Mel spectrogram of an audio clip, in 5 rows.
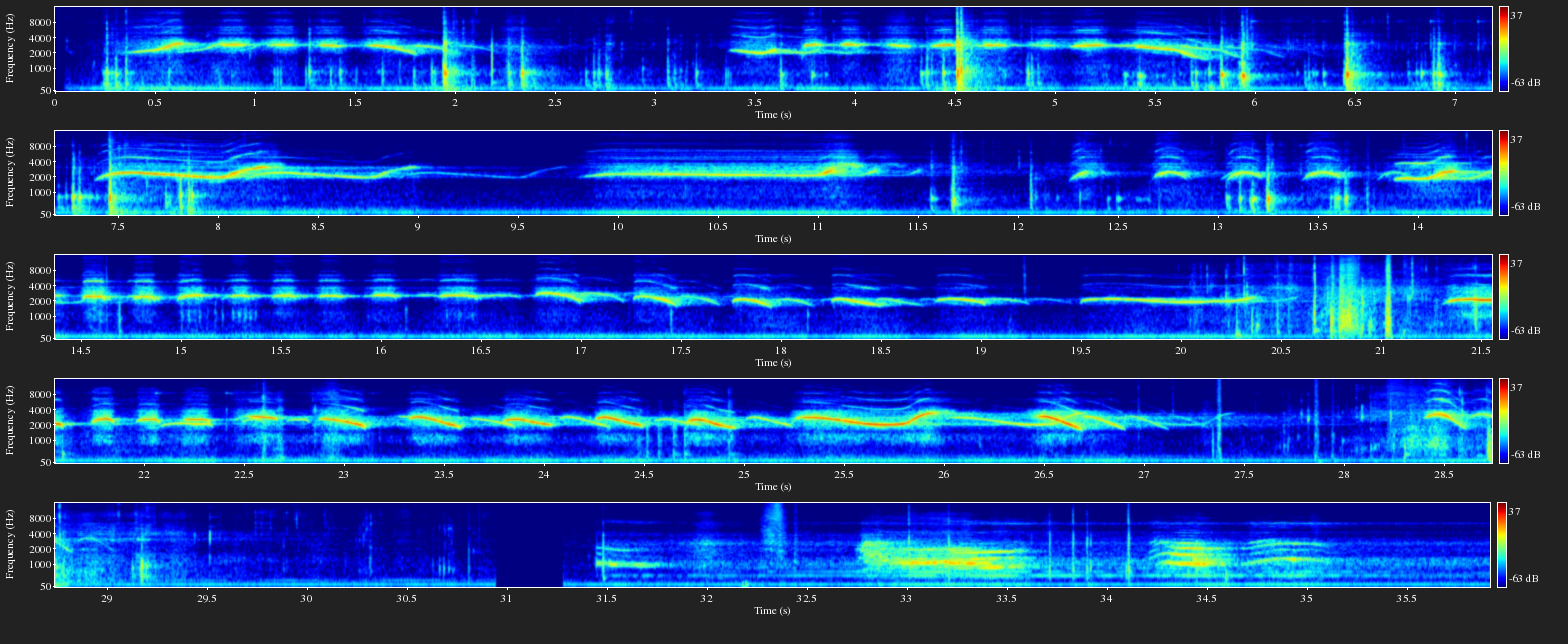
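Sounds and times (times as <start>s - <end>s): high chirping whistles: 0.4s - 2.2s, 3.4s - 6.0s, 7.4s - 11.6s, 12.3s - 20.6s, 21.3s - 27.6s, 28.3s - 29.2s, 32.6s - 35.9s.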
